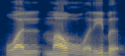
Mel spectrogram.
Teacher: غین کو موٹا ادا کریں، غین کو ہلانا نہیں ہے، اور وقف کی صورت میں با کو خوب واضح کرنا ہے۔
